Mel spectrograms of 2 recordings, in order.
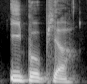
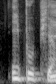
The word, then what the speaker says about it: Hiphopia: Hipopia. Hipopia. Hipopia. En fait pourtant ça s'écrit PH. Ouais. Ouais. Ouais. Mais c'est hip hop, tu vois.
